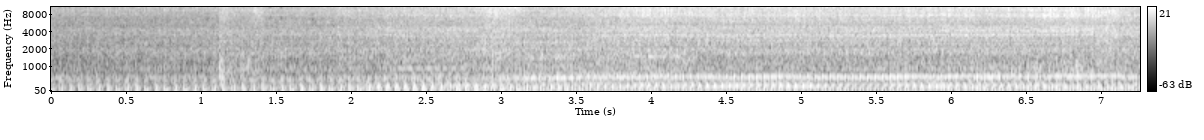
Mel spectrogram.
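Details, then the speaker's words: Mash Fifty 50 cc with a new replacement Lifan engine idling after its no-choke start while gears are checked: an even putter of about four pops a second, rising slightly and holding steady without misses. A normal idle. "That's first gear, second, third. Okay, that's all right, and it feels good."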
